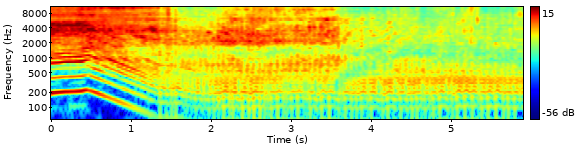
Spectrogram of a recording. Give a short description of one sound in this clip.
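A chainsaw engine revs high, then drops to a steady rattling idle.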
